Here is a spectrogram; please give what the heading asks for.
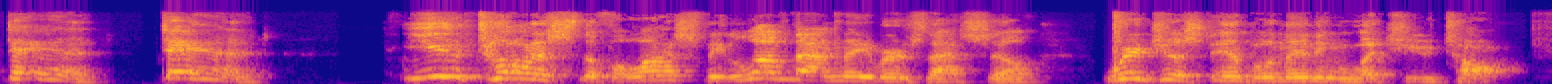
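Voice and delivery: mock yelling, fired back, voice pitched high. Retelling yelling back at dad during an argument: retelling yelling back. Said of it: "And I yelled back".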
